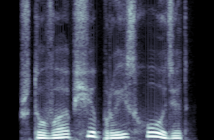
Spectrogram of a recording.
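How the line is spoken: Whispered question. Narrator (Russian): шепотом спросил Ник

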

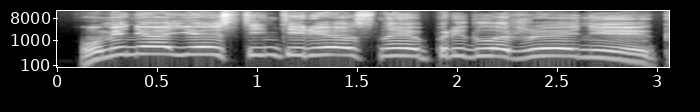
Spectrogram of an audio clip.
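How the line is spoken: Shout. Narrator (Russian): кричал человек

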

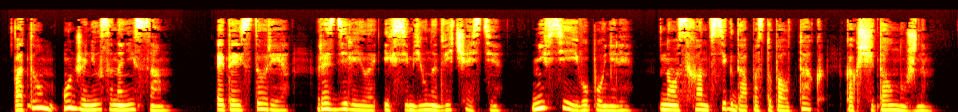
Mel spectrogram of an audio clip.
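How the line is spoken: Calm. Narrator (Russian): спокойно закончил Таймур

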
